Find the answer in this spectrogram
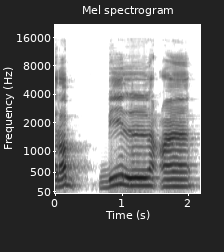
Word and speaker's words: رب العالمين: Sering sekali kaum muslimin memantulkan huruf lam sukun. Ini adalah contoh yang keliru. Atau pada huruf berikutnya. Rabbil. Huruf lam bukan termasuk huruf qalqalah yang tidak boleh dipantulkan ketika membacanya. Contoh yang benar adalah Alhamdulillahi Rabbil Alamin, tanpa memantulkan huruf lam.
